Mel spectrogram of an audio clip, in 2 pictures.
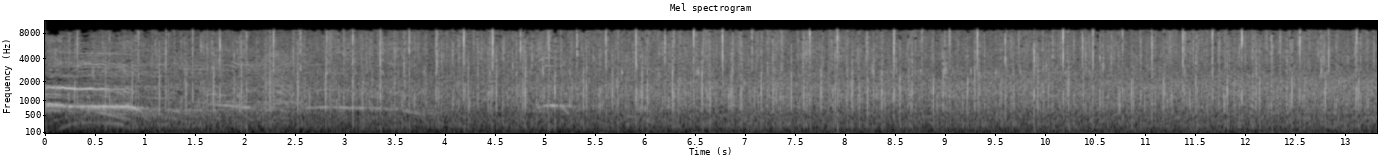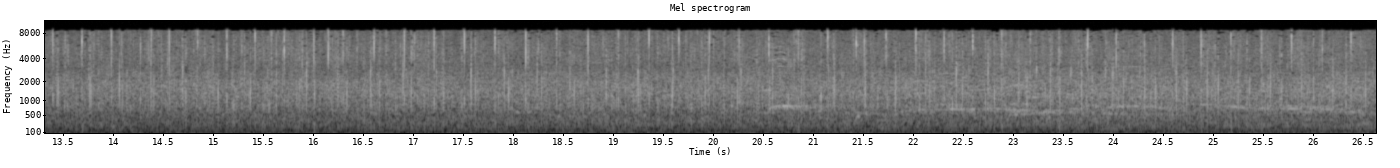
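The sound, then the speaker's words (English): Sustained, loud applause from a large crowd fills the House chamber for Congressman Patrick McHenry as he nominates Kevin McCarthy for Speaker of the House, a dense steady roar of many hands clapping for almost half a minute, with faint cheers mixed in. “And a rousing applause for Congressman Patrick McHenry, who is submitting for nomination.”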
